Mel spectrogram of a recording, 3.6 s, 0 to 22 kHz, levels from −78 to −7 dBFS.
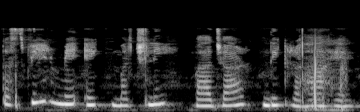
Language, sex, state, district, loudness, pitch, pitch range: Hindi, female, Assam, Kamrup Metropolitan, -21 LUFS, 250 Hz, 225-275 Hz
